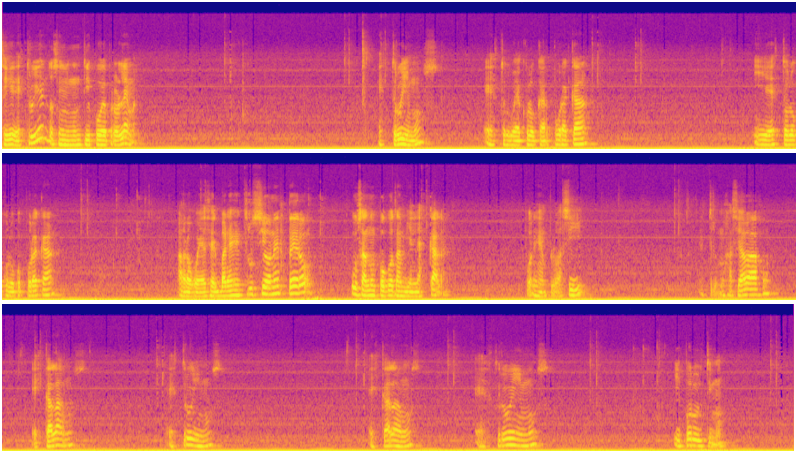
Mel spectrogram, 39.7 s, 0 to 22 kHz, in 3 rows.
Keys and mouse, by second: 0.5 shift+middle click, 1.0 e, 1.4 z, 5.7 click, 6.3 click, 7.3 g, 9.8 click, 12.1 g, 15.2 shift+middle click, 16.5 click, 18.3 shift+middle click, 18.4 shift+click, 18.9 e, 19.3 z, 20.2 click, 20.7 s, 22.6 click, 23.3 e, 23.6 z, 24.5 click, 25.2 s, 27.1 click, 27.6 e, 28.0 z, 29.0 click, 29.6 s, 32.3 click, 33.0 e, 33.3 z, 33.9 click, 34.1 s, 36.2 click, 37.1 shift+click, 37.3 shift+middle click, 37.5 e, 38.3 z, 39.2 click.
